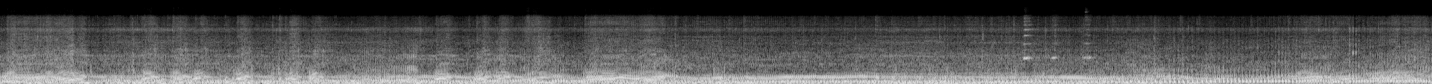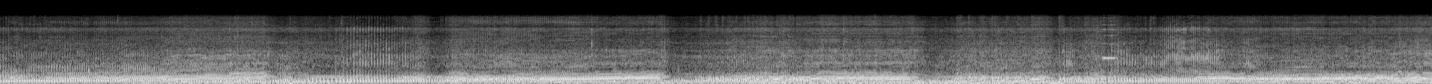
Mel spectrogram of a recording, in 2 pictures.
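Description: Dirt bike engine under constant throttle changes on a tight woods trail, its pitch rising and falling every second or two as it revs up and backs off.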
